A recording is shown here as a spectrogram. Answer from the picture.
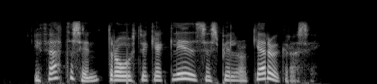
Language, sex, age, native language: Icelandic, female, 40-49, Icelandic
